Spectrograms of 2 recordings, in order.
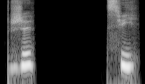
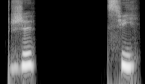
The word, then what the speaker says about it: Je suis: Je suis. Je suis. The letter S at the end not pronounced.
